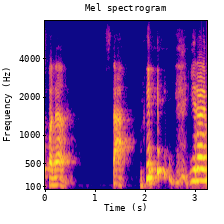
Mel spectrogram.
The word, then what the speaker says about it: Fannon: Fanon, did you know your name is like Fannon, like Shannon?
